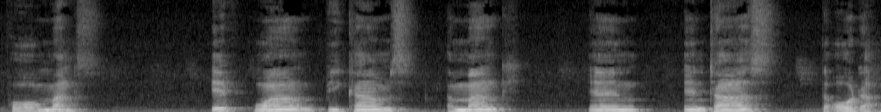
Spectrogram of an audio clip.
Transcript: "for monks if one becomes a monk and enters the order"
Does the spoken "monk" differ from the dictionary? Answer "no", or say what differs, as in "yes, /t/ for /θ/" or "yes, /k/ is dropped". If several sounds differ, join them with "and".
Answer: no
